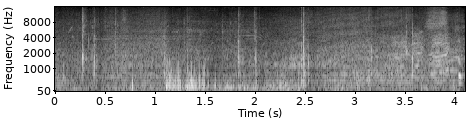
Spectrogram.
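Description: Hard wheels rolling and grinding over skatepark concrete, with a rumble about a second in and several sharp clacks of deck and wheels striking the surface.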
